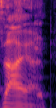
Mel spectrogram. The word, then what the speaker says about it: Zion: And then we've heard from some very nice folks who live in Utah who pointed out that there is no Y in Zion, and it's Zion. How do you say it? – Zion. I've always said it right. – No, you haven't. – It's Zion.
